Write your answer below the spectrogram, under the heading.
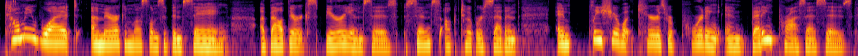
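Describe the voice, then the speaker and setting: A woman with a very low, warm voice asks a formal question as a TV interviewer. The sound is dry and close. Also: expressive, a little slow, no room sound.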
